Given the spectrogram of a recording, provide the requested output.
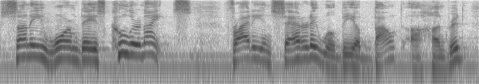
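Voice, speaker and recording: Over noticeable background noise, a high-pitched man talks at a moderate pace with very wide pitch swings. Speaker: television weather forecaster. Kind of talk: television weather forecast. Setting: 1970s broadcast news aircheck.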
